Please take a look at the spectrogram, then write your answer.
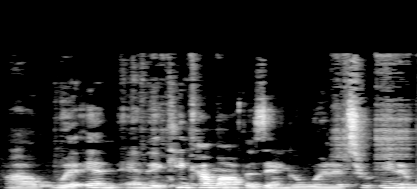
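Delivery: ordinary talk, nothing marked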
